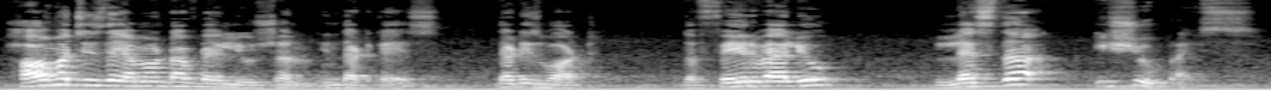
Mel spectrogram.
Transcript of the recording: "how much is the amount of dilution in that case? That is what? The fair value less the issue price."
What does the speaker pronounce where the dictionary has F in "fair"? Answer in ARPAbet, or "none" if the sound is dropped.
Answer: F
